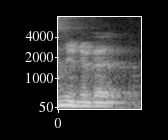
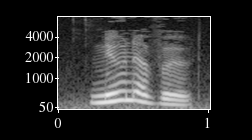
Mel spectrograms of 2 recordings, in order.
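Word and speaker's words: Nunavut: how do you pronounce nunit is it nunit how do you pronounce it let's find out let's go to Google Translate nunav voot nunav voot I can tell you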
